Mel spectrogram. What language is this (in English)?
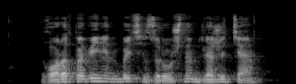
Belarusian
